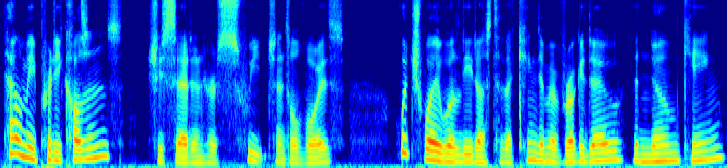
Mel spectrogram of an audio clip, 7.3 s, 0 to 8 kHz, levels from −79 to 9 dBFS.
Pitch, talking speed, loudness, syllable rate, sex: 145 Hz, 200 wpm, -19 LUFS, 4.8 syllables/s, male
